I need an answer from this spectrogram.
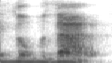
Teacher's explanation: hay una consonante epentética, una epéntesis del oclusivo bilabial sonoro. Dubdar, oclusivo bilabial sonoro, epéntesis, es decir, se agregó una consonante en medio de la palabra.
